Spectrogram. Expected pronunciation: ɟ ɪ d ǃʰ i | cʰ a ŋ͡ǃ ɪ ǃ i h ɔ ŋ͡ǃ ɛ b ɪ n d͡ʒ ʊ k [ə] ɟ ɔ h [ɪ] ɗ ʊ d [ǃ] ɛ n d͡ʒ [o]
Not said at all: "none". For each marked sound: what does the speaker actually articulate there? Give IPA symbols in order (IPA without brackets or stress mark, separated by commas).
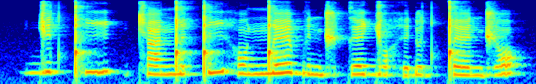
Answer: ɛ, ɪ, ǃ, ɔ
